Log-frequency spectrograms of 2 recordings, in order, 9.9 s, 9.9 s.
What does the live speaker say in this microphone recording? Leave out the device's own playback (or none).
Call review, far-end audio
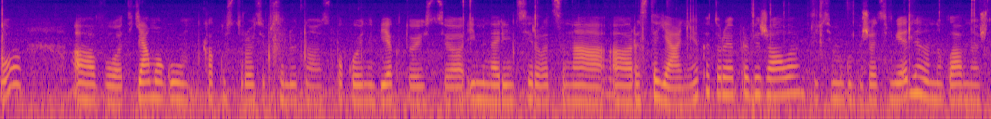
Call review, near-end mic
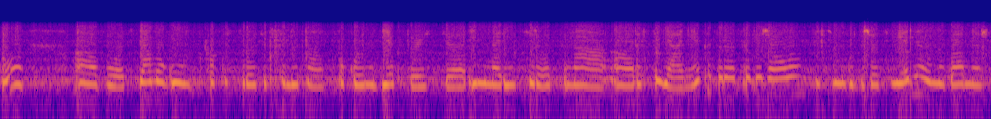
none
